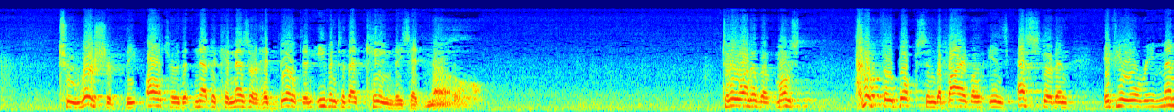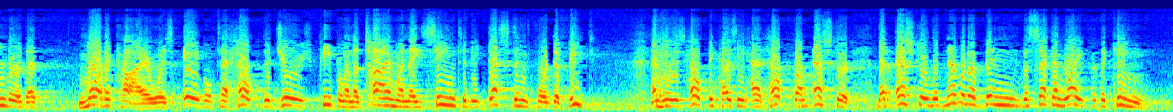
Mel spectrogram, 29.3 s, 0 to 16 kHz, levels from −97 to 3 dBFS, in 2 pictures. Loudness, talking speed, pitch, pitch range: -18 LUFS, 155 wpm, 195 Hz, 170-230 Hz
